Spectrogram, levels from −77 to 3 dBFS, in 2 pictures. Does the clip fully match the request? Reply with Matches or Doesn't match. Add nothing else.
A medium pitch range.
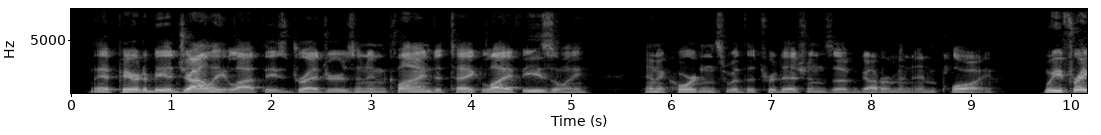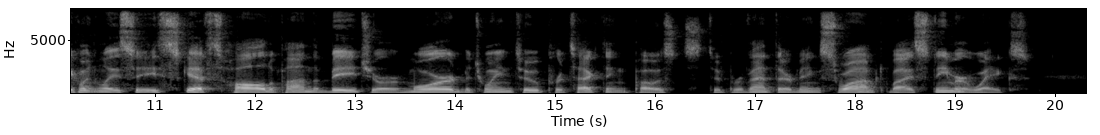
Matches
